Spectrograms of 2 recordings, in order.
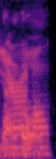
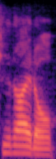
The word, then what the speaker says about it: Unital: Is that what I'm gonna pronounce it urinal. Or orbital. I swear to God, if that's It's probably unital. Yeah, no, it's unital because the Japanese is uniteru.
